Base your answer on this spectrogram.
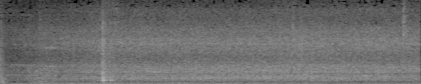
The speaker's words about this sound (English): That was a lovely train making an appearance. We love a good train.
